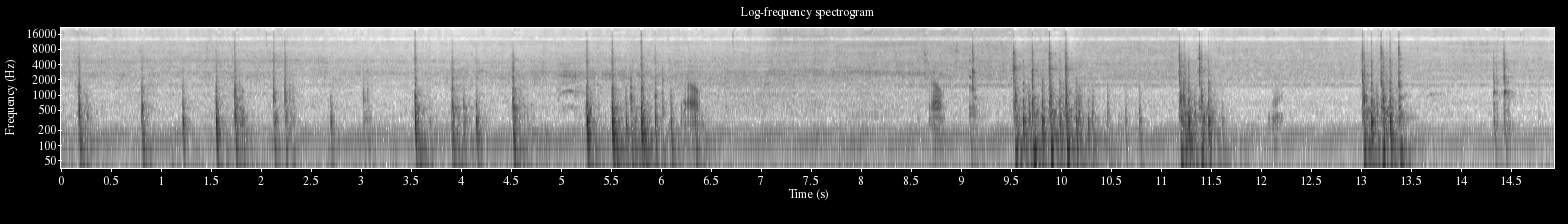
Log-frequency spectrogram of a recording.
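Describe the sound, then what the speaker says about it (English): Ground beef browns in a pan for a casserole, a low sizzle under repeated sharp scrapes and clacks of a utensil breaking up the meat, irregular bursts close to the ear, no talking. "So We're still working on the ground beef here."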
